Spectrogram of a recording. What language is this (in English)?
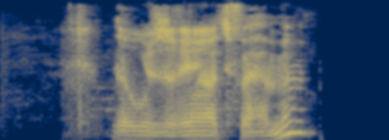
Kabyle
